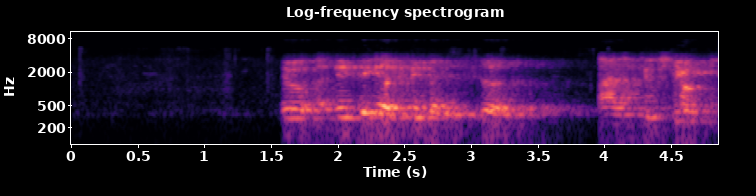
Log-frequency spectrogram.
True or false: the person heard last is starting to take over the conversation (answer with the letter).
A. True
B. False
B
